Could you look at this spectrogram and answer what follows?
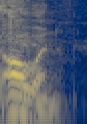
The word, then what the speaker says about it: Eoghan: It's Owen. – Eoghan. Damn. That's a crazy spelling. E-O-G-H-A-N.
